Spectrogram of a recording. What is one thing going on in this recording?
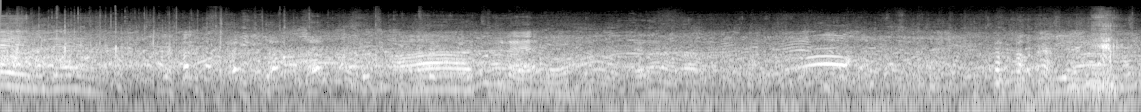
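A crowd of people chatters and calls out all around outdoors.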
